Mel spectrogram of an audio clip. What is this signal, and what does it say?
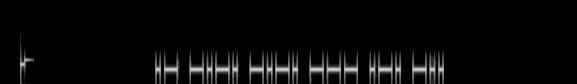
Morse code, heard as a keyed tone, about 28 wpm, 700 Hz. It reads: ACCORD
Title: ING Suffix - Top 100 Words with Base Words 28wpm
